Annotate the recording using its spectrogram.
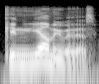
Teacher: The vowel in you becomes a weak schwa sound. And help me links together smoothly, sometimes sounding almost like helmy. The P sound often being very light or blending straight into the M.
